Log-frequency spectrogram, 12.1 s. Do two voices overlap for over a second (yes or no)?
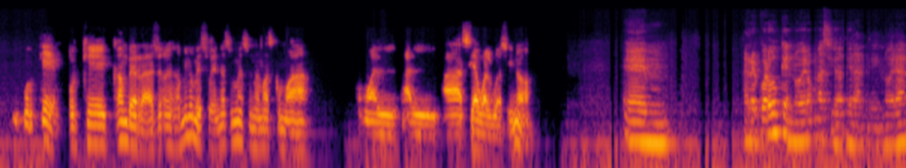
no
